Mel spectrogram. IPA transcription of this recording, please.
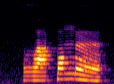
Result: ʁʷ ɑ k͡p ɔ ŋ œ

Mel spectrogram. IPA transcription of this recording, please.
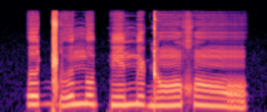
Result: ə ɡ͡ǁ ɵ n o pʲ ẽ mʲ e ɖ õː χ õː

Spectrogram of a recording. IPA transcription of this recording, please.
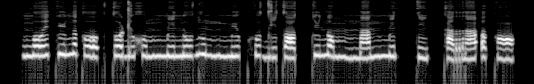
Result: ŋ o ɪ̯ k y ŋ ɜ k o | t̪ o ɖ i xʷ ʌ mː ĩ n u d̪ ũ mː y kʷʰ ʌ d̪ i t̪ ɒ tː y n ɔ mː ã mː ĩ tː ĩ kː a r ã ʔ ʌ k ɔ̃

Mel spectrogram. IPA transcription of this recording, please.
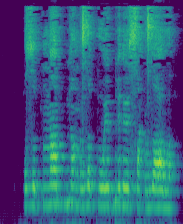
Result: zˤ ʏ p ŋ ã p bʲ ɔ̃ ɡ zˤ ɪ p w ʏ b ɪ ɾ ʏ s ɪ ɡ zˤ ɪ lˠ

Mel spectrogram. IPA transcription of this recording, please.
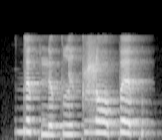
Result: d̪ ɛ˥˨ kʷ n ø˩ kʷ l i˩ kʷ ɮ ɔ˥˨ p ɛ˥˨ kʷ

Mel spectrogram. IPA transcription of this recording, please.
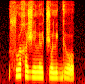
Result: sʷ ɯ χ ɘ ʒ i l ɘ t͡ʃ o lʲ ɘ ɡʲ o

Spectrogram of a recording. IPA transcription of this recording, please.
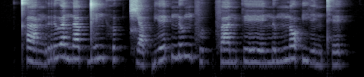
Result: kʰ a˨˩ ŋ r ɯ˥˩ a̯ n a˥˩ p̚ d i˥˩ n h ɯ˥˩ k̚ t͡ɕ a˨˩ p̚ j e˦˥ ʔ n ɯ˥˩ ŋ f ɯ˨˩ k̚ f a˧ n k eː˧ n ɯ˦˥ ŋ n ɔ˥˩ ʔ j i˧ n tʰ e˦˥ k̚

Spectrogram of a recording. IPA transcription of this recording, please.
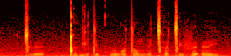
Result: ɡ͡ǀ ø˧˩ | ɡ͡ǃ œ˥˧ ɡ i˩˧ t y˧ kʷʰ ɛ˥˧ w ɔ˧˩ t ɔ˥˧ m b ɛ˩˧ ǀʰ œ˧ ǀ i˥ f ø˥ ʔ ø˥ i̯

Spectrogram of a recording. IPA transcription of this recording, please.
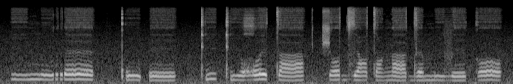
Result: i˧˩˧ ŋ u˧˩˧ r ɛ˧˥˧ | kʼ u˧˩˧ ʔ e˨˩ | kʼ i˧˥˧ kʼ i˨˩ ʁʷ e˧˥˧ t a˧˩˧ | t͡ʃ ʌ˩˧ d͡z e˧˩˧ tˤ ʌ˨˩ ŋ a˧˩˧ d ɛ˩˧ m i˨˩ v e˧˩˧ k ʌ˧˥˧

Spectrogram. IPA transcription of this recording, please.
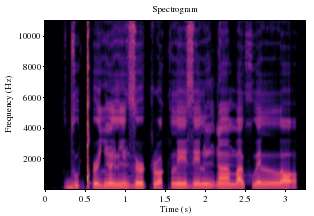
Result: d u ǃʼ ə˞ ʎ œ̃ lʲ ẽ z ə˞ k ɭ ɒ k l e z e l ĩ ɠ ã m a xʷ ɛ lː ɒ

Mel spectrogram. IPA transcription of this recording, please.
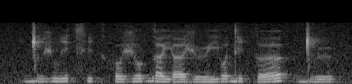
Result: ɡ͡ǀ ʉ ʒ β i t͡sʰ i k h ʊ ʒ ʊ ɡ ɜ j ɜ ʒ ʉ j ʊ d i k ə | ɡ͡ǀ ʉ

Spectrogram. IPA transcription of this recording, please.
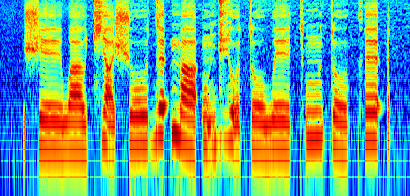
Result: ʃ e˨ ɪ̯ w a˨ ʊ̯ t͡ɕ ä̰˦˨ ʃ o˦ ʊ̯ d ɛ˦ ʔ m ä˨ ʔ ũ˦˨ d͡ʑ o̰˦˨ ʊ̯ t o˨ w e˨ ɪ̯ tʰ ũ˦ t o˨ ʊ̯ kʰ ɛ˦ ʔ

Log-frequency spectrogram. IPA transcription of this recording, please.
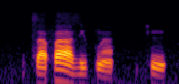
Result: t͡s a˨ f aː˦˨ z i˨ kʷ ã˨ | kʰ ĩ˨

